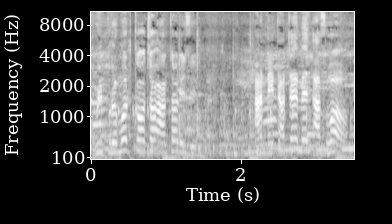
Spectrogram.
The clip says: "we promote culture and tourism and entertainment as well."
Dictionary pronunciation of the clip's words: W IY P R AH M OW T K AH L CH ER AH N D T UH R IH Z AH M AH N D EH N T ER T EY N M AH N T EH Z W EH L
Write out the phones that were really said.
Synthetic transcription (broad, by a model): W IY P R AH M OW T K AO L CH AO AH N T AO R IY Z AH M AH N D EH N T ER T EY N M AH N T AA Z W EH L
